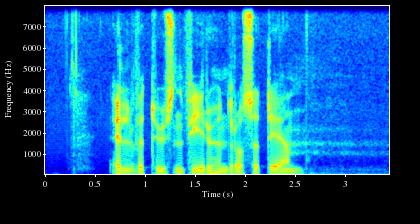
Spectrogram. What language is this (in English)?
Norwegian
